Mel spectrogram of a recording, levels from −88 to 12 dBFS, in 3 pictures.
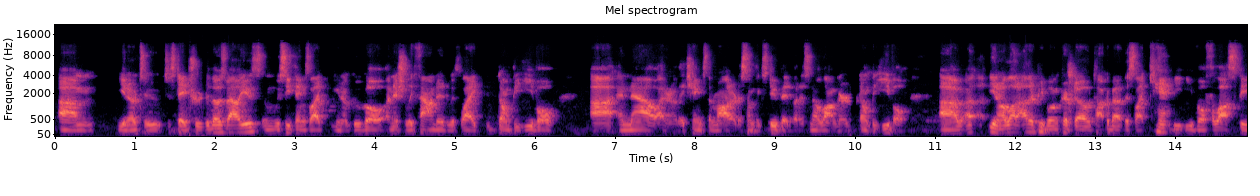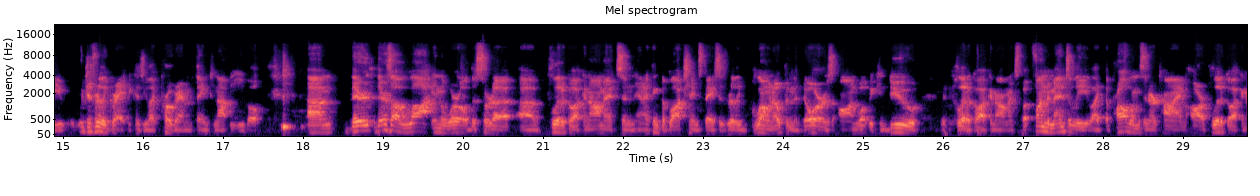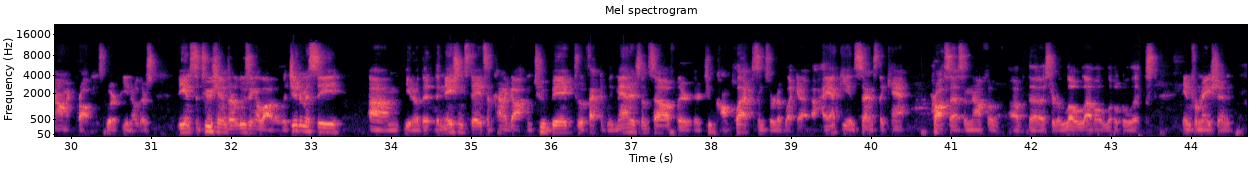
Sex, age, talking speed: male, 20-39, 240 wpm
